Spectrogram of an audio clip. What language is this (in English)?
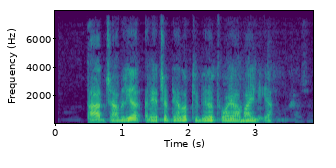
Macedonian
